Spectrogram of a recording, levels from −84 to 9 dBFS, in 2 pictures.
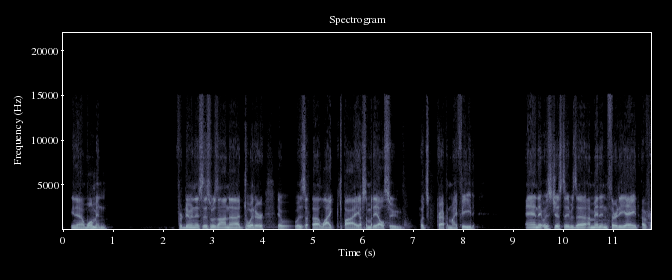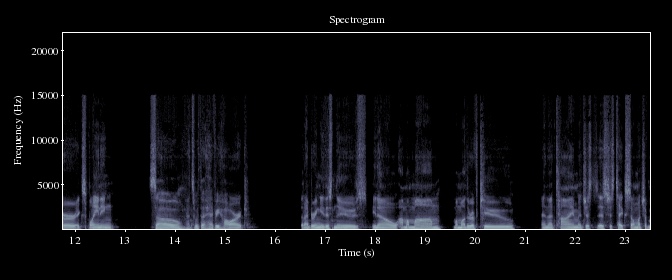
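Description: Repeated stalls (stutter) run from 4.35 to 5.48 s. Packets arrived late or too slowly, emptying the jitter buffer three times, and the receiver stretched the last sound over about 203 ms in all (longest gap 109 ms). Nothing is lost, but the sound drags and stutters.

A call audio freeze sits inside that stretch, from 4.39 to 4.65 s, and another from 7.33 to 7.49 s. Each holds the last sound as a fading buzz for 244 ms and 139 ms without reaching silence, likely because packets were held up. The audio then resumes where it stopped.

Jitter buffer speed-up follows from 10.78 to 12.59 s at 102% speed, and from 18.71 to 19.86 s at 110%. To shrink an overfull buffer, the receiver cut short pitch-period pieces, roughly 40 ms and about 100 ms in total. Pitch holds, but the second stretch sounds noticeably hurried.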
